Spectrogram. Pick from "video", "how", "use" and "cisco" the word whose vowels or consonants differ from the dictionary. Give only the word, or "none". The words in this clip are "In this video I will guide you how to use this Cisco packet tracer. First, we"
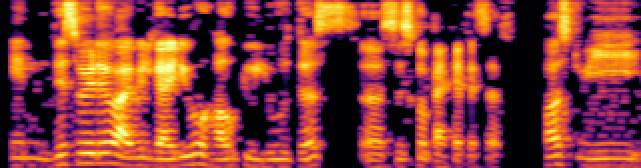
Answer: none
